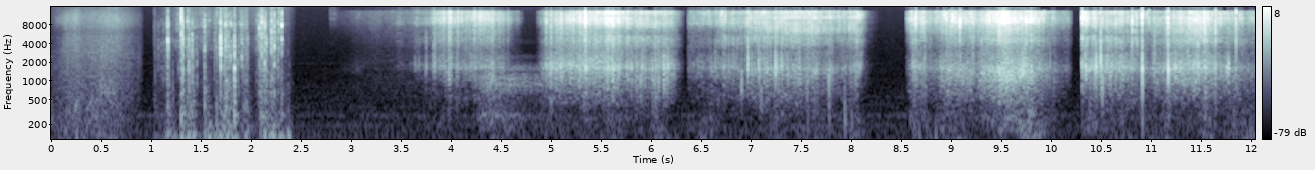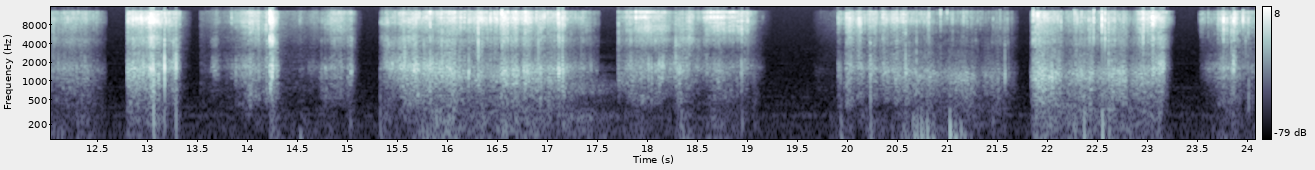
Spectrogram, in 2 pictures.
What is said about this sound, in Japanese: ちょっと耳毛が気になって、 軽く整えさせていただきますね。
